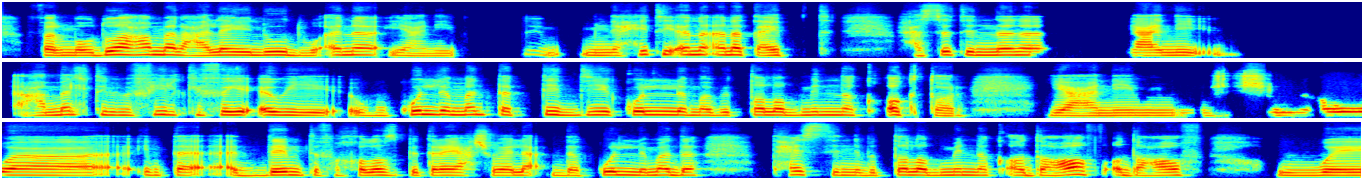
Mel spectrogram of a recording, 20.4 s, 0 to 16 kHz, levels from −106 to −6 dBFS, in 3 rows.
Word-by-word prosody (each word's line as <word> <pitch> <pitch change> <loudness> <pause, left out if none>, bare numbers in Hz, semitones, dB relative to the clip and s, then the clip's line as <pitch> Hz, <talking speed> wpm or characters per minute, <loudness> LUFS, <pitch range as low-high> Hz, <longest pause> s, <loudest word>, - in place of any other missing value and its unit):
فالموضوع 185 +4 +3
عمَل 230 -1 +3
عليَّ 200 +3 +1
لود 210 -3 +2
وأنا 215 +4 0
يعني، 160 -2 -8 0.3
م 235 -6 -13
من 185 0 -3
ناحيتي 240 +5 -1
أنا 235 0 +3
أنا 225 0 +6
تعِبت، 190 -1 -5 0.3
حسّيت 215 +6 -3
إن 205 0 +2
أنا 210 0 +4 0.5
يعني 185 +4 -1 0.8
عمَلت 220 +4 -3
ما 200 -1 -2
فيه 240 +5 -4
الكفاية 215 -1 +2
أوي 190 -3 +2
وكل 245 +8 +2
ما 230 +1 +2
أنت 240 -2 -2
بتدّي، 220 0 0
كل 225 0 +3
ما 195 - 0
بيتْطلب 195 +1 0
منك 210 -2 -1
أكتر. 175 -6 -1 0.4
يعني 175 0 -1 0.3
مش 175 +2 -8
اللي 185 0 -4
هو 210 0 +5 0.7
أنت 200 0 -3 0.2
قِّدمت 205 +4 +2
فخلاص، 190 +1 0
بتريّح 195 0 0
شويّة، 190 0 0
لأ 200 +1 -2
ده 180 -1 -6
كل 215 -2 +3
مدى 200 -1 +2 0.4
بتحس 230 -2 -4
إن 195 -1 -2
بيتطلب 195 +2 +1
منك 200 -1 -2
أضعاف، 190 +6 +3
أضعاف، 190 +2 -1 0.4
و 185 +1 0
200 Hz, 145 wpm, -21 LUFS, 185-215 Hz, 0.8 s, أنا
